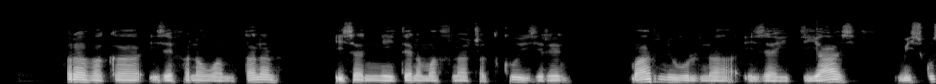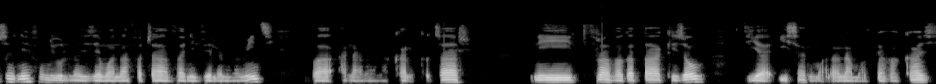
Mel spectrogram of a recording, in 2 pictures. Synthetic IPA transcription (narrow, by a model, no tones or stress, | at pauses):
fiɾavakəizajfanawamint̪ananə̥ | isannit̪enəmafinaɾiʈ͡ʂə̰t̪u̥kuiziɾeni̥ | mʔaɾuniulunəizajd̪̥iazi̥ | misi̥kusənefəniulunəizajmanafaʈ͡ʂaavanivelanəmint͡si̥ | mbaʔanananəkaluk̪at͡saɾə̥ | nifiɾavakət̪akizaw | d̪̥iəʔisanima̰ɾʔa̰nəma̰mpjavakazi̥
